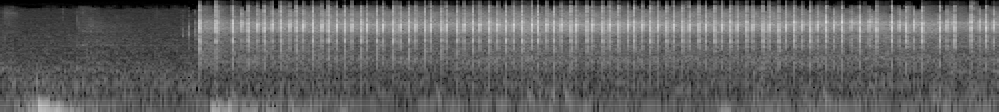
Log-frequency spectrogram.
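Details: Radial shock wave device treating the sides of the Achilles tendon, radial head perpendicular to the tendon: after a brief pause, rapid even clicking pulses at about ten a second.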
